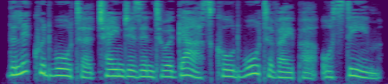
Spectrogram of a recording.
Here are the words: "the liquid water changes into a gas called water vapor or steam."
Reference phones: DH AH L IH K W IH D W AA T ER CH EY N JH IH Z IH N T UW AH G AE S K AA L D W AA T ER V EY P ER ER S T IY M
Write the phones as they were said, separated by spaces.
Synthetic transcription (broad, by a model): DH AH L IH K W IH D W AA T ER CH EY N JH IH Z IH N T UW AH G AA S K AA L D W AA T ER V EY P ER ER S T IY M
